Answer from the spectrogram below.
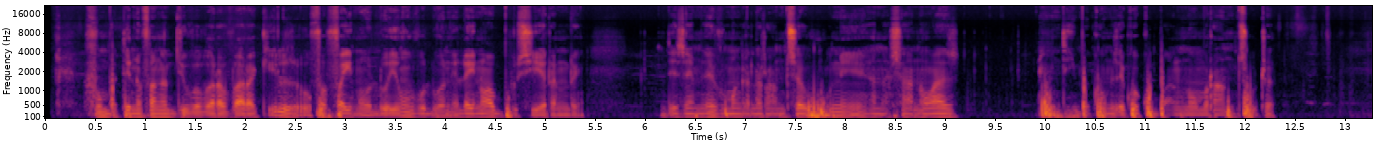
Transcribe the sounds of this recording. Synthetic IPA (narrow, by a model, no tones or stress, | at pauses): fumbət̪enəfaŋad̪iuvavaɾavaɾakʰḛlizo̰fafajno̰aloiamivoluana̰lajnowabusiḛɾa̰nirḛ | d̪ezajamizajvomaŋɡalaɾanit͡saṵnḭanasanawazi̥ | d̪eibakuamizajkuakubaŋinoamirʔanit͡sṵʈ͡ʂə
